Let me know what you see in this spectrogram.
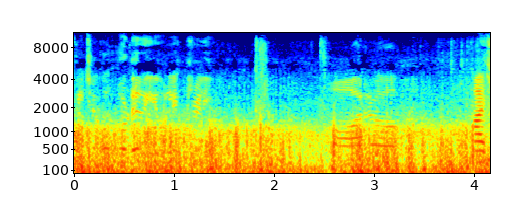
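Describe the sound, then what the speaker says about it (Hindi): Strong wind blows outdoors in the UK, roaring and buffeting hard against the microphone in a constant loud rumble, while someone talks over it. "हवा देख रहे हो आप, इतनी भयानक हवा चल रही है ना"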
